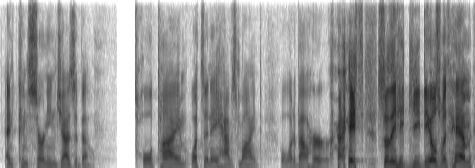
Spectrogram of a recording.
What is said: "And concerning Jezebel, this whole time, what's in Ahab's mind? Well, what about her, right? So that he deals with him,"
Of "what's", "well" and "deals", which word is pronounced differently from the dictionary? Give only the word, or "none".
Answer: none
